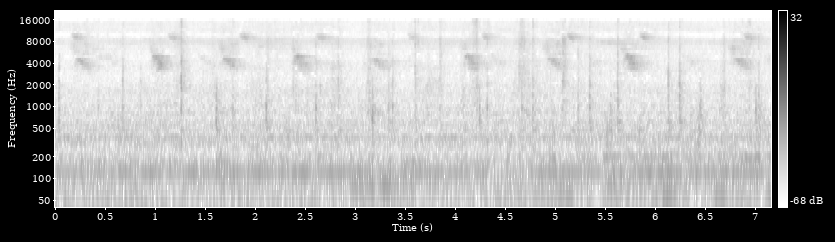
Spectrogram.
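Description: Near silence with a bird's faint, high chirps repeating a little more than once a second over a low room hum.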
